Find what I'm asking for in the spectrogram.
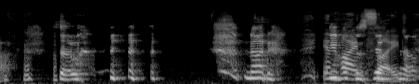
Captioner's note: both laugh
